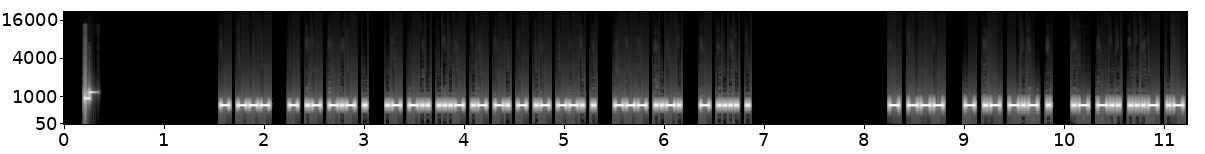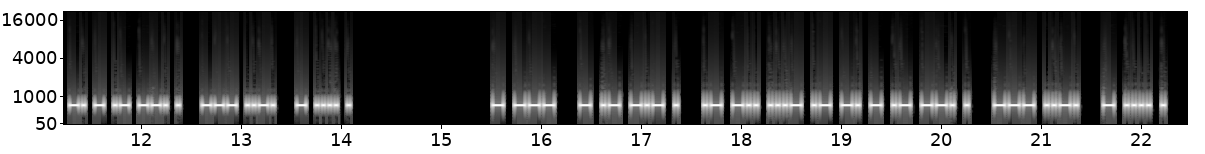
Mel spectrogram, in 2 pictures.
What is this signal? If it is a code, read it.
Morse code, heard as a keyed tone, about 37 wpm, 700 Hz. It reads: TO TAKE ADVANTAGE OF THE TO TAKE ADVANTAGE OF THE TO TAKE ADVANTAGE OF THE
